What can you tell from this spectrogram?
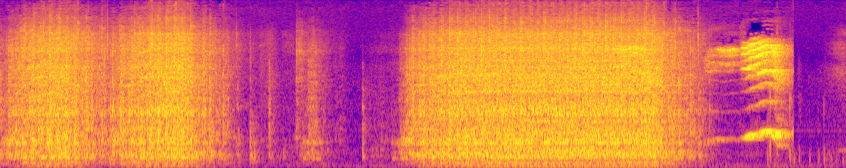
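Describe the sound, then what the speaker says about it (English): A sewing machine stitches a draped jacket in two long, loud runs of rapid whirring, separated by a pause filled with handling clicks; a short squeaky sound follows the second run. "Turn it and start stitching along where we have already stitched to reach the shoulder from where we have started"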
